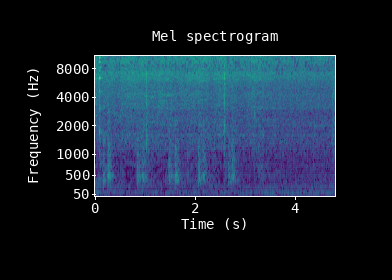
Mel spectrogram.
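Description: Onion and tomato with turmeric soften in a frying pan, giving a steady close sizzle and hiss with a few soft stirring scrapes and taps; no one speaks.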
